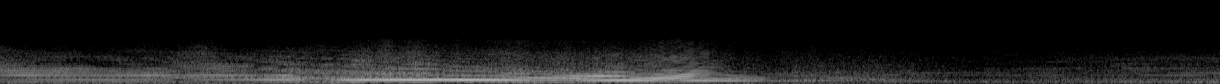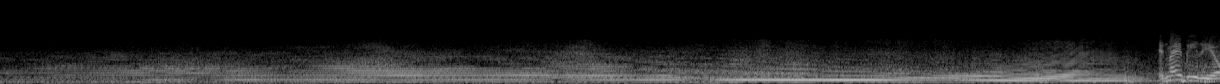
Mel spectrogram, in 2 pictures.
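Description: A propeller airplane flies overhead during the war in Laos, its loud, droning engine note rising and falling as it passes, swelling twice and easing in between.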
